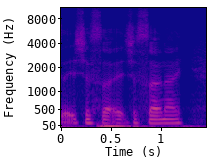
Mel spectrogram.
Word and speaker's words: Zonae: Yeah, no, it's just Zonae. Zonae. You could say it how you want, though. To be fair, it's not that deep.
